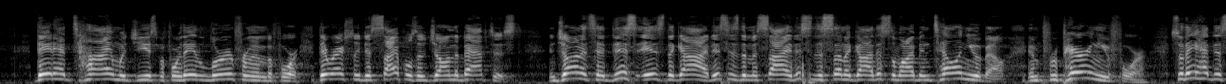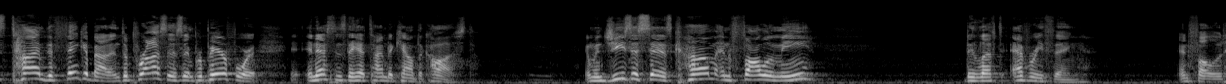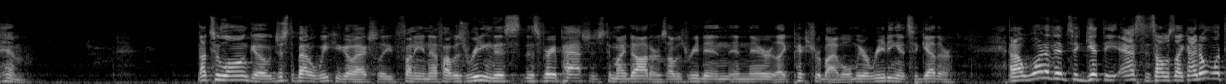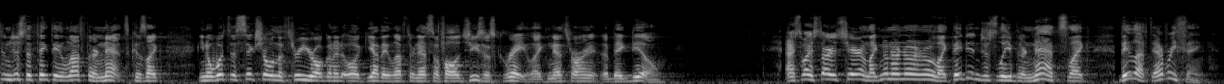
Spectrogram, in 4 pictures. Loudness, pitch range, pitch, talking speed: -23 LUFS, 140-225 Hz, 190 Hz, 245 wpm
